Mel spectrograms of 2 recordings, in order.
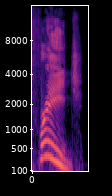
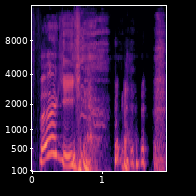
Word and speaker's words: Phryge: Now, I've actually looked at the pronunciation. It's Phryge. Phryge. Phyrge. It's Phyrge.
